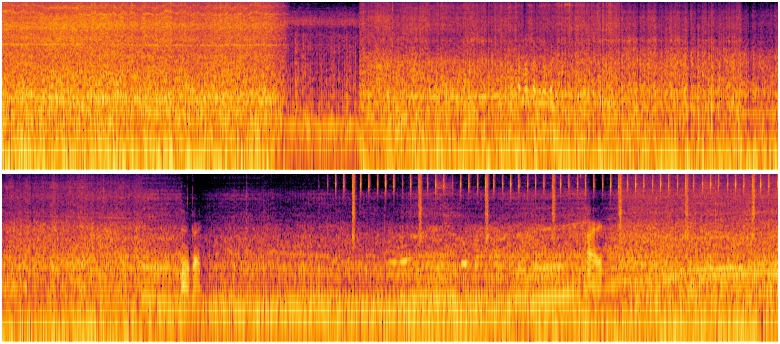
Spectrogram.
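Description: Sport motorcycle running at freeway speed, heard through loud wind rush on an on-bike camera microphone, with a steady engine hum. The sound drops briefly about six seconds in, and in the second half the engine pitch rises and falls several times as the revs change.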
